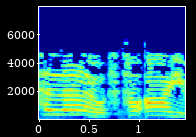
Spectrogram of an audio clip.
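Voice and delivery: upper-class British accent. Speaker showing how to talk British, posh British accent. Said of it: "Talk like you're gonna go have tea with the Queen".

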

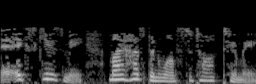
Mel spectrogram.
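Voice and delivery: usual speaking voice

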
